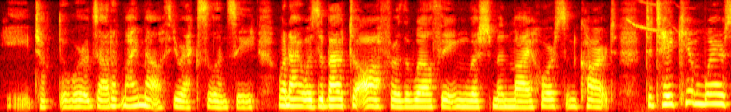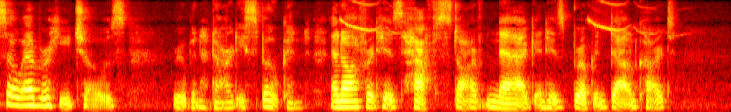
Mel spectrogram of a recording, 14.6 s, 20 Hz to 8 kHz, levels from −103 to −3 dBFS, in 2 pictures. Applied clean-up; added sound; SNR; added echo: none; Fireworks; 18 dB; none.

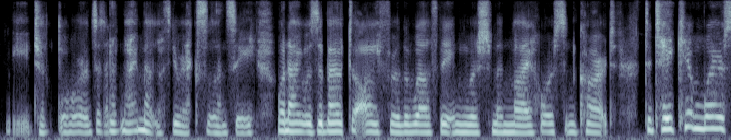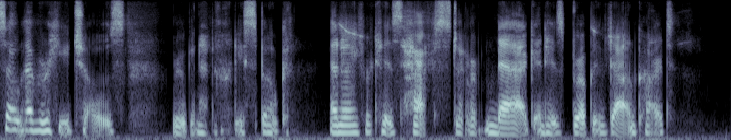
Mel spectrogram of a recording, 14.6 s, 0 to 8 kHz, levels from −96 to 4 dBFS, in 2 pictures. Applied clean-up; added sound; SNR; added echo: neural diffusion model UNIVERSE++.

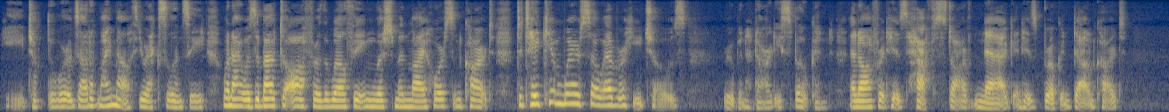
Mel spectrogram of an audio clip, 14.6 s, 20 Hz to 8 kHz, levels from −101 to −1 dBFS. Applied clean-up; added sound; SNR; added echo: none; none; none; none.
